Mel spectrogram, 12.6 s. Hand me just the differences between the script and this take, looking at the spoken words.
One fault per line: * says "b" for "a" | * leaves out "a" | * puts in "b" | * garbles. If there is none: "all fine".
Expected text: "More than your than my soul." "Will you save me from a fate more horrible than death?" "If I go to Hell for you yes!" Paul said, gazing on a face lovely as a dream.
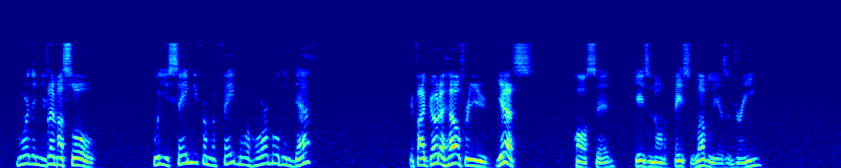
all fine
